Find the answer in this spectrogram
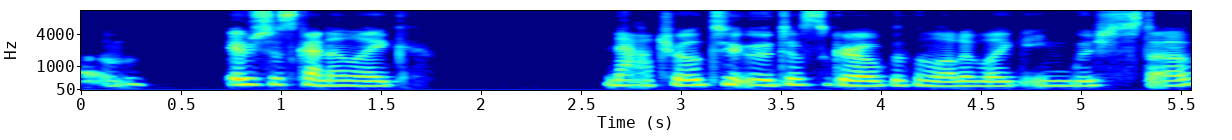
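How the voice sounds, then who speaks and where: A woman's voice with a Spanish accent, fairly even intonation, a moderate pace and long, frequent pauses. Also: medium pitch for a woman. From Mexico. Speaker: VTuber streamer. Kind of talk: casual interview chat. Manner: hesitant, many fillers.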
